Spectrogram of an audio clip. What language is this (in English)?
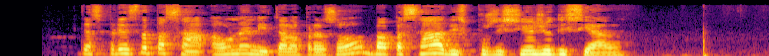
Catalan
